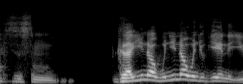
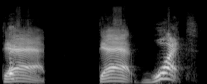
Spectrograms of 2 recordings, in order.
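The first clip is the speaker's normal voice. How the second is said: a son's insistent calls of Dad, rising louder; kid calling his dad; 7 dB louder, much slower than usual. Retold or imitated. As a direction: call out for your father like a nagging kid. Son calling dad at home.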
